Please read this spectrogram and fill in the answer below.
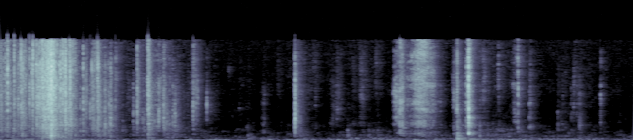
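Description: Foil wrapper of a Bowman Draft baseball card pack crinkling as it is opened, then the stiff cards being flicked through one by one in a run of light clicks and snaps, with a brief rustle a little after five seconds.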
